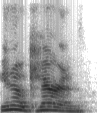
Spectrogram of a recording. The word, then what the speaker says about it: Karen: Anymore, I say, Karen, like the curse word. That's how I say my name.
